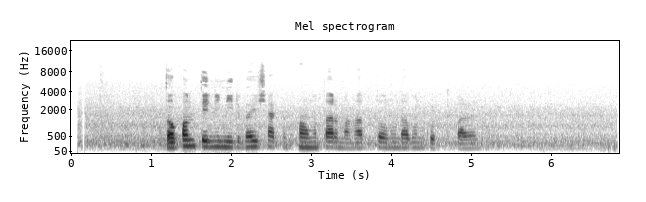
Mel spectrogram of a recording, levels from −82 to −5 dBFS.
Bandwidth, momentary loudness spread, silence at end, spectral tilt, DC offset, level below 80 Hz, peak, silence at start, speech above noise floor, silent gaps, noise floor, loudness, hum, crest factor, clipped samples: 10.5 kHz; 24 LU; 1.2 s; -7 dB/octave; under 0.1%; -78 dBFS; -6 dBFS; 0.1 s; 24 dB; none; -52 dBFS; -28 LUFS; none; 24 dB; under 0.1%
